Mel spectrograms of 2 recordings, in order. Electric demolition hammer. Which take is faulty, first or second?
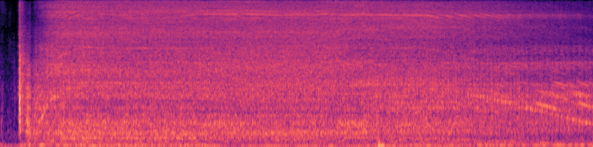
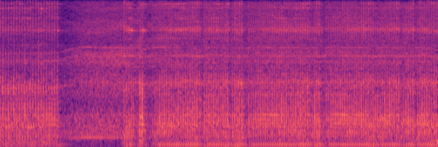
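first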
